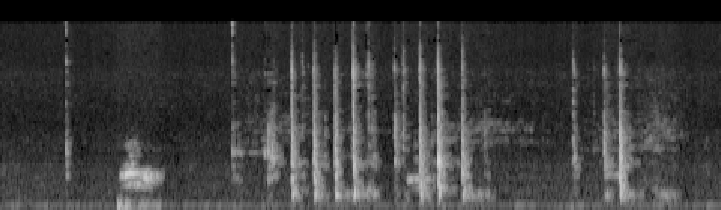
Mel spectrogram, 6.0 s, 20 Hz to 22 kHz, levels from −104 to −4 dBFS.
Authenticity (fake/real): real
